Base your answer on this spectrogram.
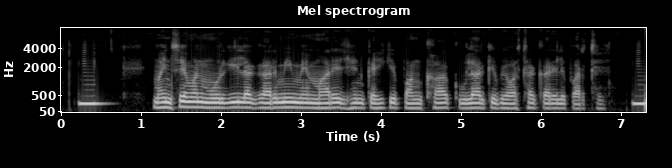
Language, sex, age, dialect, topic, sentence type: Chhattisgarhi, male, 31-35, Northern/Bhandar, agriculture, statement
